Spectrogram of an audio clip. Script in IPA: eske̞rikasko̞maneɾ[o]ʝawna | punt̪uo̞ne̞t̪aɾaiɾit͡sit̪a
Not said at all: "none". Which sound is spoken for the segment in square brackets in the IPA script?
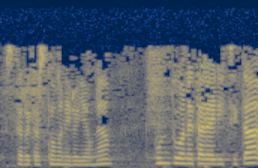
o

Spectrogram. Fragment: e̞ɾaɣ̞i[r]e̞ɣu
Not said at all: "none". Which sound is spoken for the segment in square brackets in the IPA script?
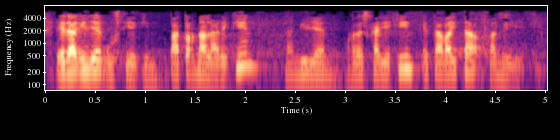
ʎ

